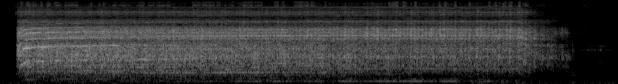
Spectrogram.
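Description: Powered hex driver loosening screws on the rear bulkhead of an E-Revo 2.0 RC truck: one continuous close whirring, ratcheting buzz of several seconds that then winds down and stops.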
